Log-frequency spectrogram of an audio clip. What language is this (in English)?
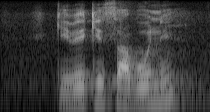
Northern Sotho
